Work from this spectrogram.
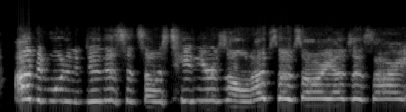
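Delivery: mock sobbing through words, very high and loud. Retelling how Becca spoke in the elevator with tears: imitating Becca crying. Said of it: "tears just whoosh".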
